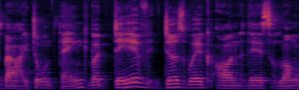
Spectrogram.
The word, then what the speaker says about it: Dev: how it's spell Dev but the AUD book narrator calls him Dave so is that how you pronounce it so I'm call him Dave but it does say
